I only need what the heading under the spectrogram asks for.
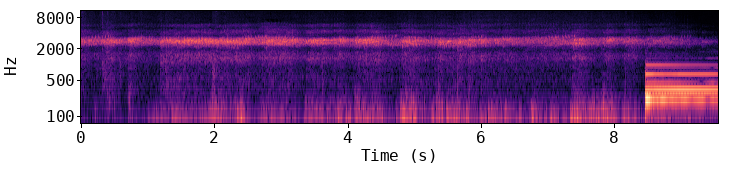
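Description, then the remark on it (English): A loud, continuous chorus of cicadas chirring outdoors at night, a steady high buzzing drone over faint low rumbles, with a brief harmonic tone cutting in near the end. “Oh wow, cicadas are really loud out here. You can hear them.”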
